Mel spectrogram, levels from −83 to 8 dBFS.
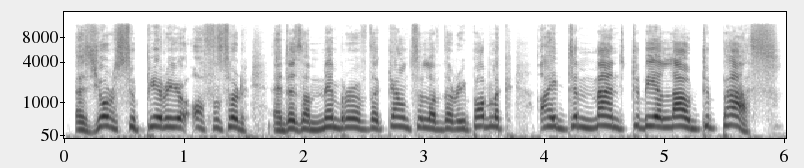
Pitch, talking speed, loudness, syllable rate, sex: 205 Hz, 210 wpm, -19 LUFS, 6.0 syllables/s, male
